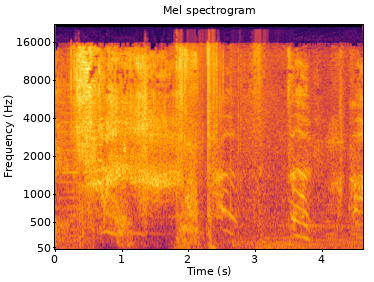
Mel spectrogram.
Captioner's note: ominous music; superhero chokes; man screams; superhero thuds; superhero grunts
